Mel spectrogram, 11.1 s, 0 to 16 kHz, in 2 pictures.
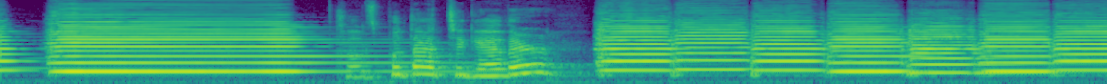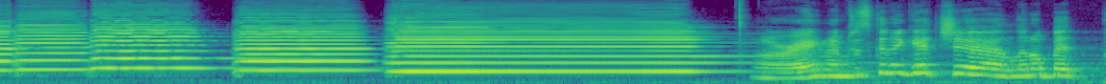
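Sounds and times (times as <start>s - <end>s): solo fiddle playing: 0.0s - 9.6s.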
